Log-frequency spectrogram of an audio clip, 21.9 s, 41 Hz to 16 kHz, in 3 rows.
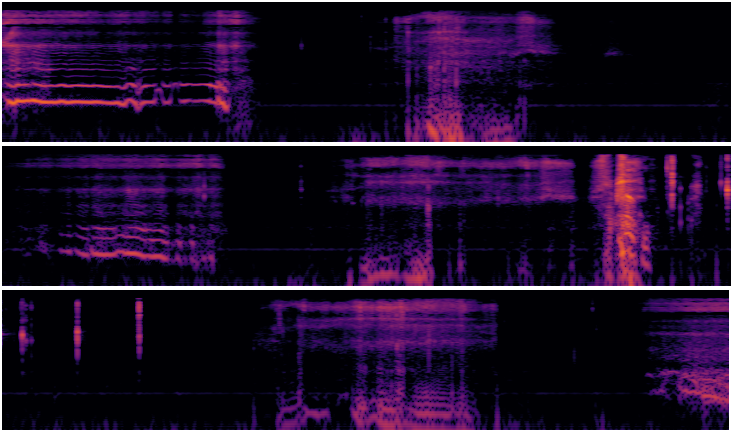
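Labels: Snoring or nose blowing is heard indoors. 0.0 - 2.6
An unusual snoring sound is heard indoors. 3.8 - 5.5
Snoring is heard indoors. 7.5 - 9.7
Snoring is heard indoors. 10.3 - 13.2
A single sneeze is heard. 13.1 - 13.9
A soft smacking sound is heard indoors. 13.9 - 16.1
Someone snores with a congested nose indoors. 17.3 - 19.6
A loud gulp is heard. 20.2 - 20.9
Someone snores indoors. 21.1 - 21.9

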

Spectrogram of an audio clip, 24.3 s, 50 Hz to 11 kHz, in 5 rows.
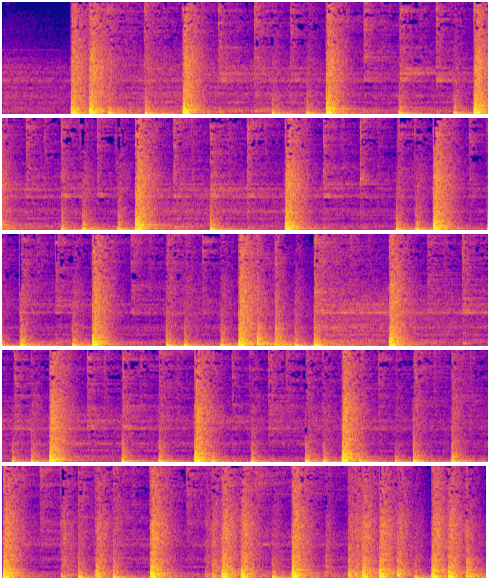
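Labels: Cymbals produce short, metallic bursts. 0.0 - 24.3
A drum kit produces a crisp, rhythmic beat. 0.6 - 24.3

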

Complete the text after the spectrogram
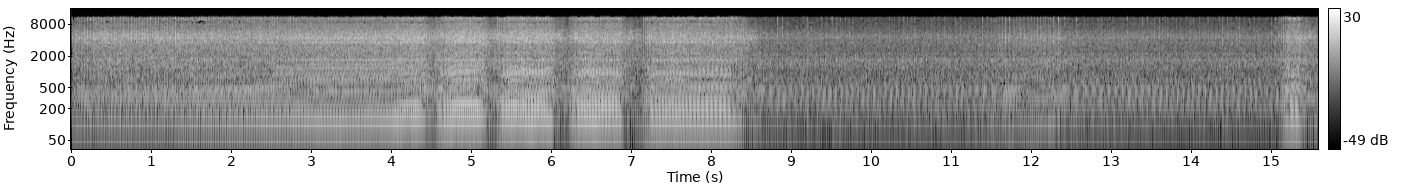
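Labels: A chainsaw makes a loud noise. 0.0 - 15.6

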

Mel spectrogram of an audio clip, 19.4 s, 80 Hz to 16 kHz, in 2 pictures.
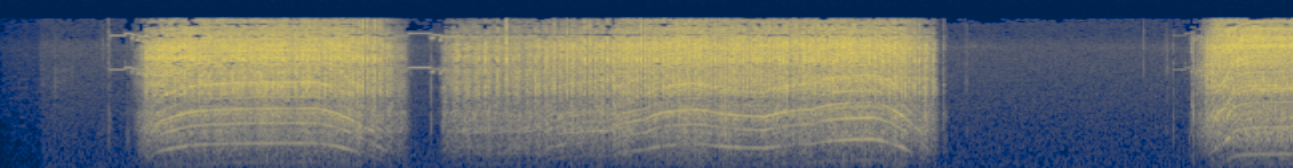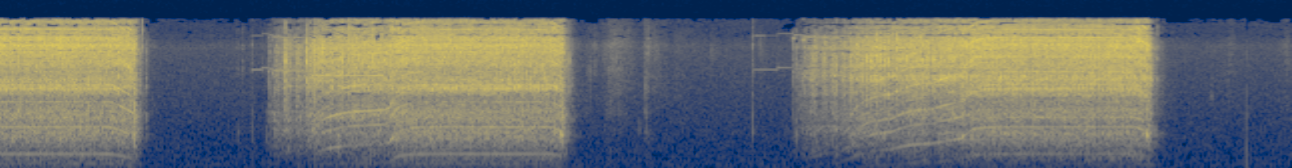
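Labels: A battery drill is turned on. 1.0 - 7.1
Battery drill turning on nearby. 8.9 - 10.7
A battery drill is turned on. 11.7 - 14.0
A battery drill is turned on. 15.6 - 18.4

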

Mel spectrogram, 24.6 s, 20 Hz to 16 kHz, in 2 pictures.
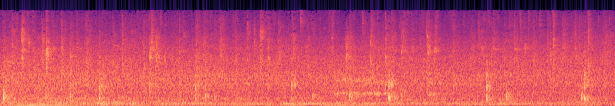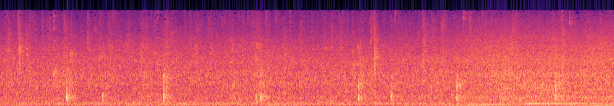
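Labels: Rain falling with footsteps. 0.1 - 21.2
A vehicle passes by while it is raining. 21.3 - 24.5

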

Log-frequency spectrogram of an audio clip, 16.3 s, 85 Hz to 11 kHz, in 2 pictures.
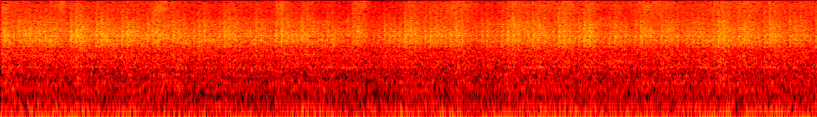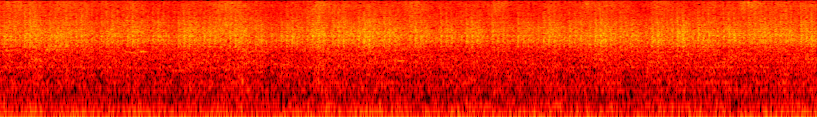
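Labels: Rhythmic deep rumbling. 0.1 - 16.2

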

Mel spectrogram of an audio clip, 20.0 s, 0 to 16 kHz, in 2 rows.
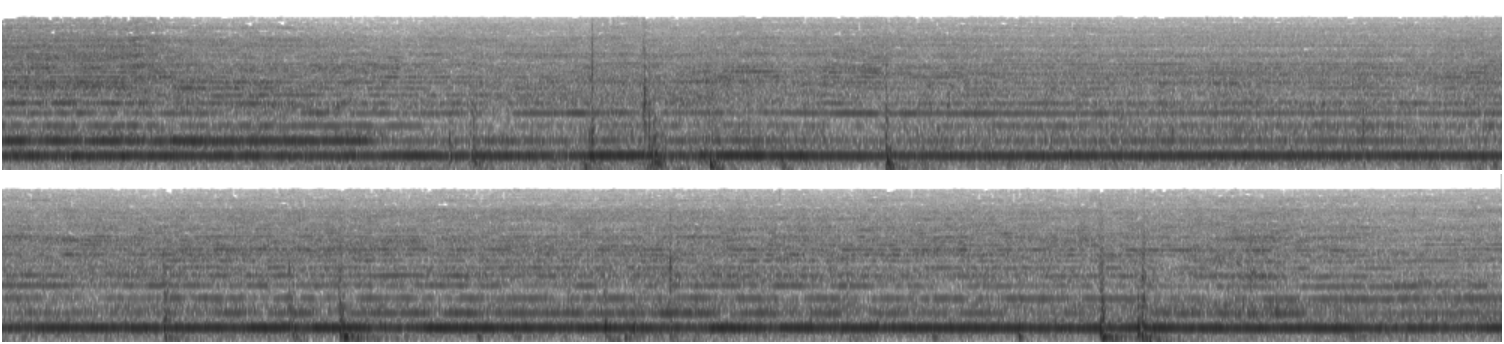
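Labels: A vacuum cleaner runs steadily while someone cleans a car interior. 0.0 - 20.0

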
